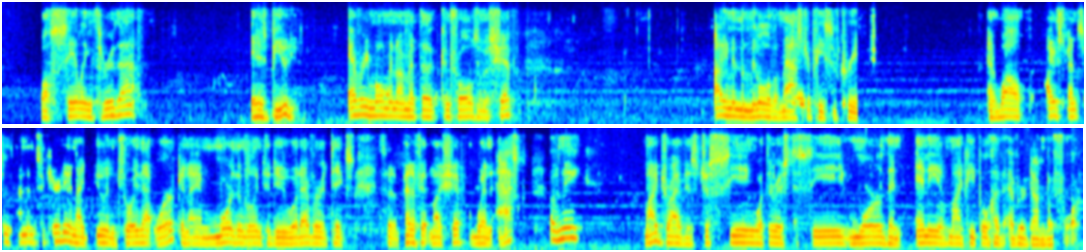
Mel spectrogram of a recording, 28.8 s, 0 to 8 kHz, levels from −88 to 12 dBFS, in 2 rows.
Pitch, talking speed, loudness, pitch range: 120 Hz, 165 wpm, -17 LUFS, 110-130 Hz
